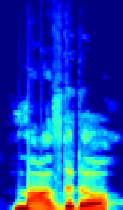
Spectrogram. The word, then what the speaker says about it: Masvidal: Masvidal.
